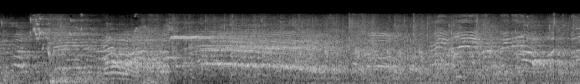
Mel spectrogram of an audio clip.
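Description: Young women players shout and call to each other.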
